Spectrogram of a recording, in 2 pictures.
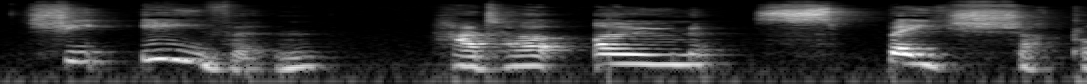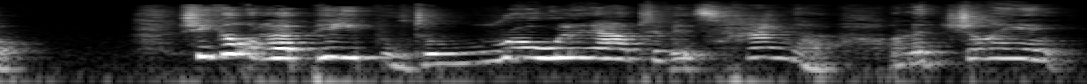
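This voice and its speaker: Lady reading a kids story, really animated high voice, bit of a roomy echo. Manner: animated, dramatic emphasis. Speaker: storybook reader. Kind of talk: expressive children's story narration.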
